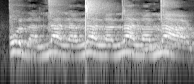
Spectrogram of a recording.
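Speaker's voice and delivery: "la, la, la" in a loud, even bouncing beat; rhythmic. Shown as a demonstration. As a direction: chant "Oh, la, la" rhythmically, pulsing each "la". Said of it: "there has to be a rhythm".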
